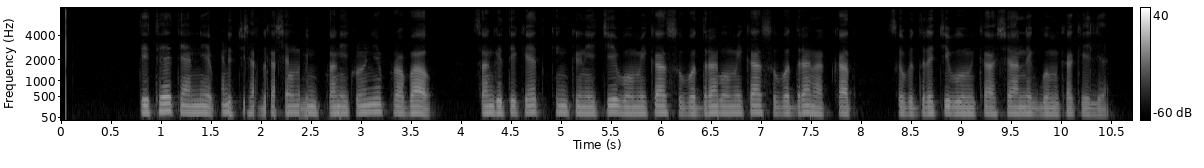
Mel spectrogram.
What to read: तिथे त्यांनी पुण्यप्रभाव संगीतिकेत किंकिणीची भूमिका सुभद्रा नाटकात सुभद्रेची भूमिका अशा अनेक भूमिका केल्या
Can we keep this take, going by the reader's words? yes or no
no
